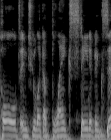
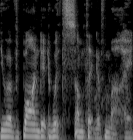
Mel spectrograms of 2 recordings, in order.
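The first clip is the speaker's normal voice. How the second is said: monstrous demon voice, lower pitch; 3 semitones lower than usual. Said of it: "in a beastly voice said".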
